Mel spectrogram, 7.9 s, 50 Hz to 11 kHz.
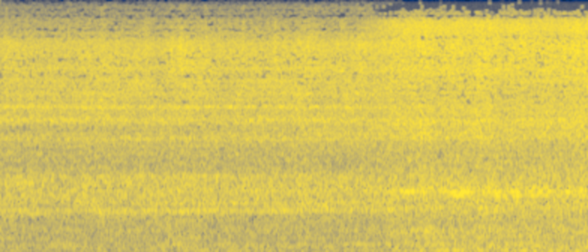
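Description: Interior running noise of a VR Sm2 electric commuter train under way: a steady low rumble from motors and wheels on rail with a faint whine. It grows louder as the train picks up speed, with a step up about five seconds in.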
